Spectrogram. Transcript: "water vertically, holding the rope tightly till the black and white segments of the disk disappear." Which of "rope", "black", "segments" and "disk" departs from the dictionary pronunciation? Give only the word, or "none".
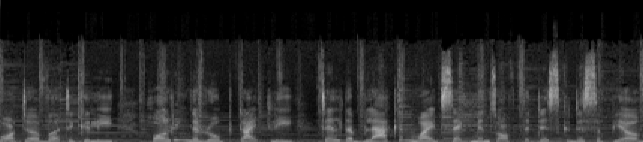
none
